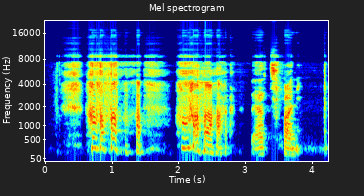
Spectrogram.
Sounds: Laughter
